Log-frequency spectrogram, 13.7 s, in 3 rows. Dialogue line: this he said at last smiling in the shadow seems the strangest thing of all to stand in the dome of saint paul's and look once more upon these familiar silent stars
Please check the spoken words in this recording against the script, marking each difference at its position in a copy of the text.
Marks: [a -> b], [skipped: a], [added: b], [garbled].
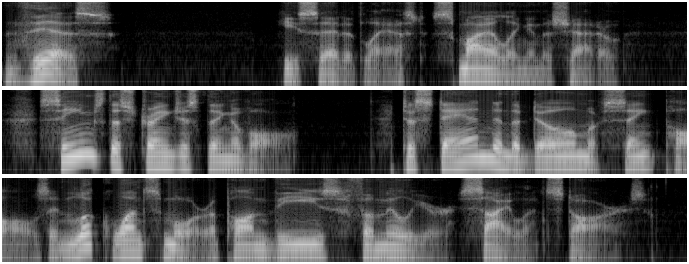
this he said at last smiling in the shadow seems the strangest thing of all to stand in the dome of saint paul's and look once more upon these familiar silent stars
